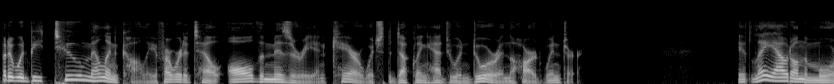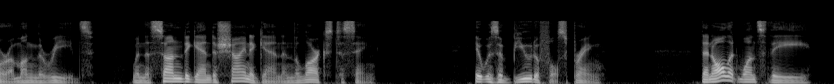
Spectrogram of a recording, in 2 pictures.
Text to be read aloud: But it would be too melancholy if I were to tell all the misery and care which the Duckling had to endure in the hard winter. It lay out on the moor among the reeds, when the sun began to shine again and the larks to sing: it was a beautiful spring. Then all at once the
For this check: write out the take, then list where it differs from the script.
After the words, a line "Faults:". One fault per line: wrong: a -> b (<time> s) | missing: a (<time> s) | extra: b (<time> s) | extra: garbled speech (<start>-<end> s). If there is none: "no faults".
But it would be too melancholy if I were to tell all the misery and care which the Duckling had to endure in the hard winter. It lay out on the moor among the reeds, when the sun began to shine again and the larks to sing: it was a beautiful spring. Then all at once the
Faults:
no faults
